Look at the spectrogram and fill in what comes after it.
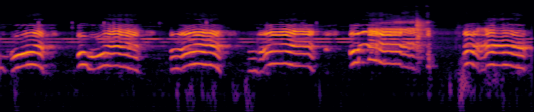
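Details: Newborn baby in hospital (Bettiah, Bihar): rhythmic, strong crying, about one wail per second, each cry rising and falling in pitch; a vigorous normal newborn cry.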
